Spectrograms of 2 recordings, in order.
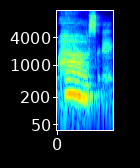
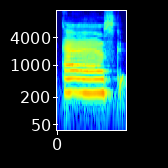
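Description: First: It is said with a British accent. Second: It is said with an American accent.

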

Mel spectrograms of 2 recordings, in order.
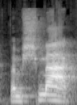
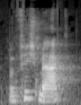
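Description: First: The first syllable is clipped, as in local dialect. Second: The word is said in full standard German.

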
